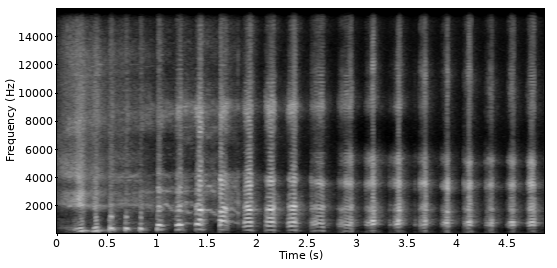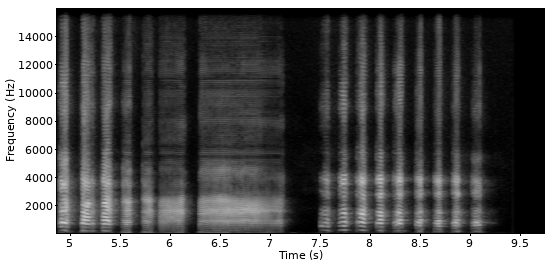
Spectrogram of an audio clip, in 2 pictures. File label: teasing expression normal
